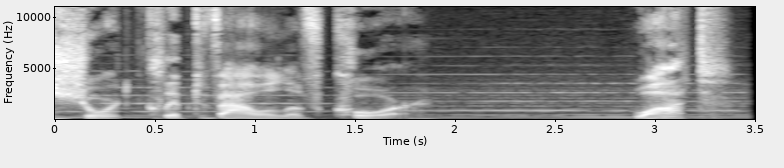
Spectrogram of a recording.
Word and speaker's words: Wat: Wat concludes with a short A and soft T, a delicate syllable that Western tongues often mishear.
